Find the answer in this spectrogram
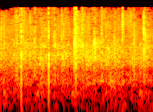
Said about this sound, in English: So we are, again, going to celebrate our anniversary here next week, so amen. Let's give another round of clap for that.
